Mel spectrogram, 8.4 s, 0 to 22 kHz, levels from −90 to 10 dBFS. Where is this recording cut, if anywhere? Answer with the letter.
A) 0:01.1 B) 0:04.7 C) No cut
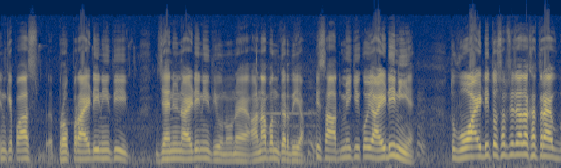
B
